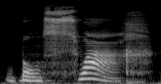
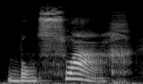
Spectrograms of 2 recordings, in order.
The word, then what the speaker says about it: bonsoir: gente vai dizer então bonsoir. Veja ali que o OI tem som de OA, mas você já sabia disso, porque você conhece a palavra toilette, por exemplo.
